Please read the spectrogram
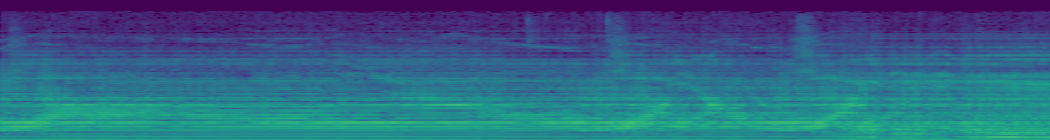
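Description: Wooden didgeridoo playing a steady low drone, its overtones sweeping up and down as the player shapes the sound, with a change in tone near the end.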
